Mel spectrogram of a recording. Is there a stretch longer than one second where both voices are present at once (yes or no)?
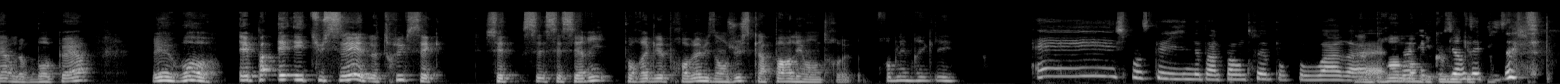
yes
